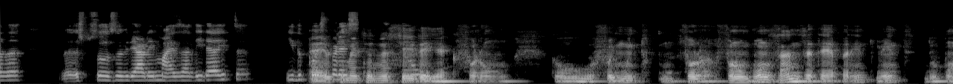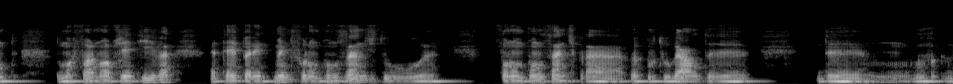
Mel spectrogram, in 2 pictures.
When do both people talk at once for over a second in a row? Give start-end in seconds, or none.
3.0-4.3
